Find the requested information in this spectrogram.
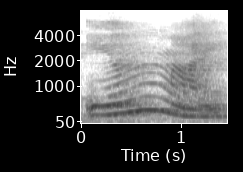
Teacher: Então, ao invés de fazer in my, você vai fazer in my. Você prolonga o M, finge que a palavra é pronunciada com M e já usa para a próxima palavra · Como os sons são parecidos, você vai pronunciar como se in fosse im, como se tudo fosse M, um M só. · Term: assimilation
